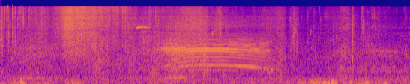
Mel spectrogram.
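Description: A single drawn-out farm-animal call about two seconds in, rising and then falling in pitch. Wind rumble and rustling on the microphone run under it.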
